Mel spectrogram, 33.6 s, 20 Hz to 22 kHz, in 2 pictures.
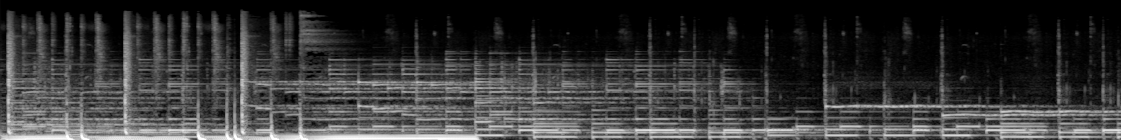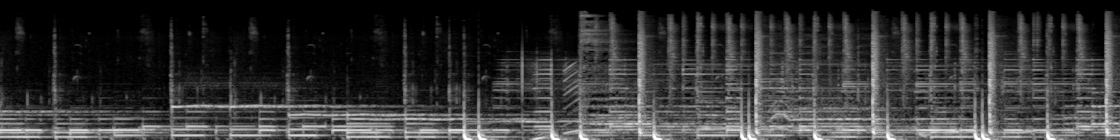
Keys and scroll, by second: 3.8 ctrl+d, 17.6 ctrl+z, 24.2 ctrl+d, 32.9 ctrl+=.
